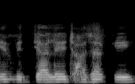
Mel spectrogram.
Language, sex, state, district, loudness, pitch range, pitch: Hindi, male, Bihar, Jamui, -27 LUFS, 115-120 Hz, 115 Hz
